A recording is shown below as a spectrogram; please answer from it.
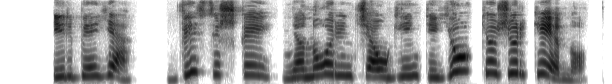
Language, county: Lithuanian, Telšiai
